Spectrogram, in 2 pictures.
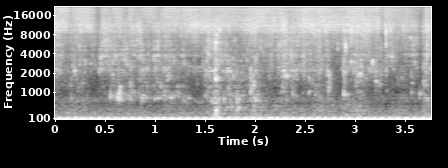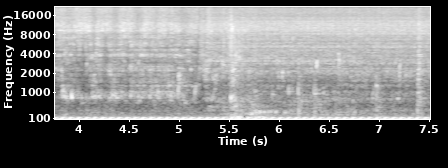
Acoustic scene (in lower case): kitchen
